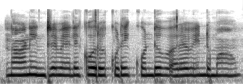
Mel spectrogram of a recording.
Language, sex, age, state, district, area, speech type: Tamil, female, 18-30, Tamil Nadu, Tiruchirappalli, rural, read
